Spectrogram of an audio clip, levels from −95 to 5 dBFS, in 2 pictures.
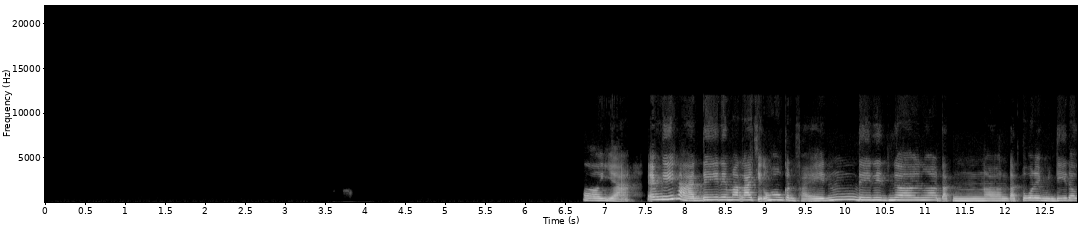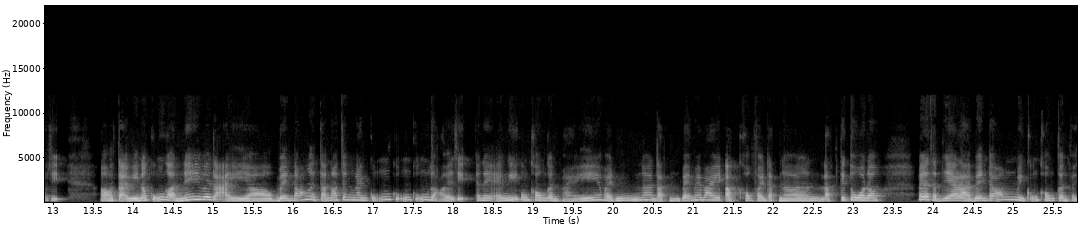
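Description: A speech recording with a channel delay (comb filtering) fault from 3.30 to 4.63 s: one channel lags the other by about 1.5 ms before the two are summed to mono, cancelling shared content in evenly spaced notches starting around 400 Hz, so the speech turns hollow and phasey.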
